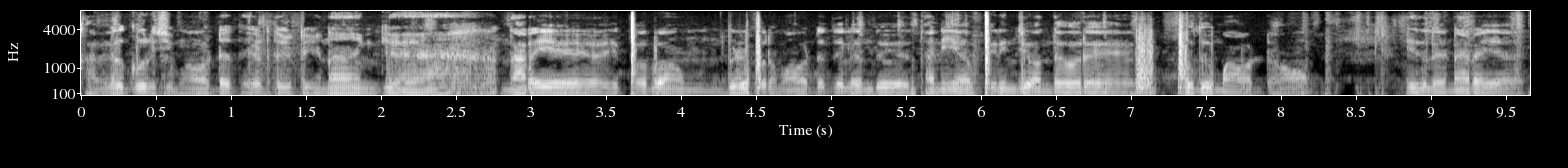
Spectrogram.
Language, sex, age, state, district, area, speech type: Tamil, male, 18-30, Tamil Nadu, Kallakurichi, rural, spontaneous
